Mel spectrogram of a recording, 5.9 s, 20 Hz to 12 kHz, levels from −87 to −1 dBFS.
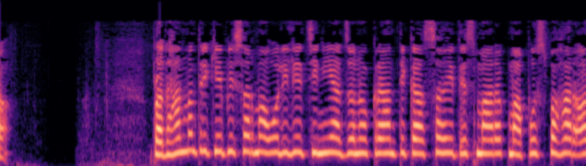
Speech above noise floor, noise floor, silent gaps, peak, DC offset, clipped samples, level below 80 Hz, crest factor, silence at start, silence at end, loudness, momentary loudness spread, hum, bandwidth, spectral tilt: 48 dB; -63 dBFS; none; 0 dBFS; under 0.1%; under 0.1%; -58 dBFS; 16 dB; 0 s; 0 s; -16 LUFS; 4 LU; none; 8 kHz; -4 dB/octave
